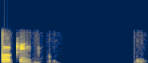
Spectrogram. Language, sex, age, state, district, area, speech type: Tamil, male, 18-30, Tamil Nadu, Erode, rural, conversation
